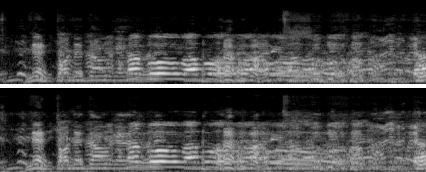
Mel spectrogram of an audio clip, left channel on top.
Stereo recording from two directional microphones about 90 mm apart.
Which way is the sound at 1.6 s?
35° left (ahead or behind).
